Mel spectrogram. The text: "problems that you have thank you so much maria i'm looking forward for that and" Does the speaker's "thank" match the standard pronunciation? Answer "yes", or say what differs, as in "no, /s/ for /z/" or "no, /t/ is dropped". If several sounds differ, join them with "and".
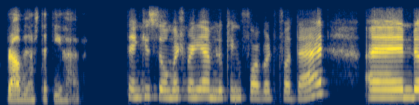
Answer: no, /t/ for /θ/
